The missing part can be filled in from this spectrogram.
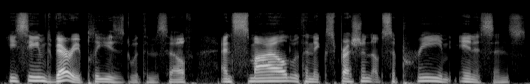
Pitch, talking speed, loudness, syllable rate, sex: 125 Hz, 160 wpm, -21 LUFS, 5.3 syllables/s, male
